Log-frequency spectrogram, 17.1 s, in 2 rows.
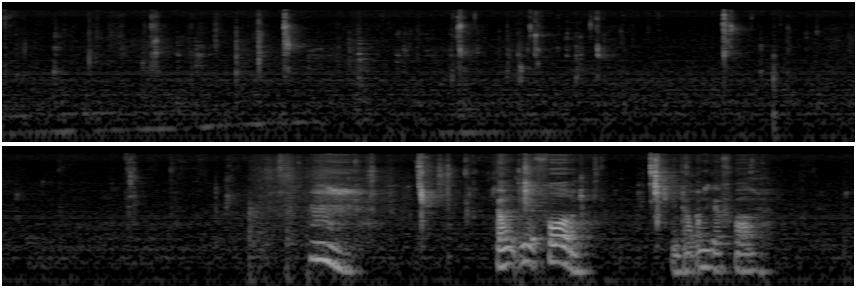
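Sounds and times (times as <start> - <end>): chewing with wet mouth clicks: 0.1 - 6.4, 7.1 - 10.9, 12.6 - 15.3.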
